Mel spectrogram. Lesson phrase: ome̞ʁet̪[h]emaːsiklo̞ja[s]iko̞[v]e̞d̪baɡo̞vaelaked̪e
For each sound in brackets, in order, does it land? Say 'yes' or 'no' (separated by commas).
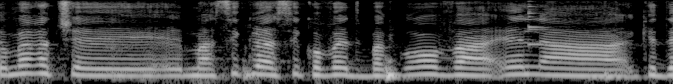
no, yes, yes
